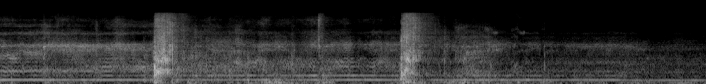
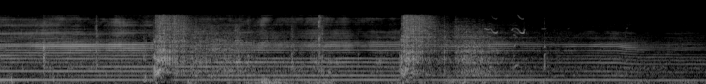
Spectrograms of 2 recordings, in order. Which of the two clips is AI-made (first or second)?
first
